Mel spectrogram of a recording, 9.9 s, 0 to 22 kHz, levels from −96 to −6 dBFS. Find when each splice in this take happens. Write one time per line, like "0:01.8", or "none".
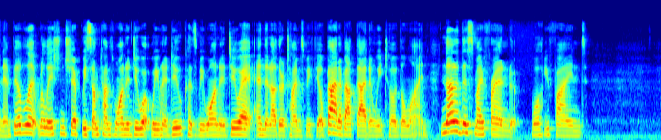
0:01.2
0:02.4
0:08.1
